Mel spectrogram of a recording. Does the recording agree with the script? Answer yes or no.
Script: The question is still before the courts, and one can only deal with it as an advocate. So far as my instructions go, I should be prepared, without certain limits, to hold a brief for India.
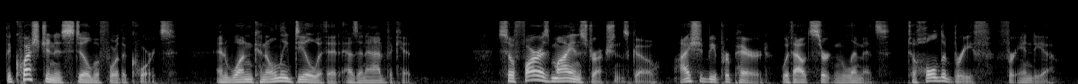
yes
